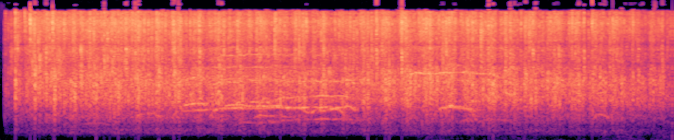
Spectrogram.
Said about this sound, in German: ich fühle mich zurückversetzt zu einem Zeitpunkt, als mich dieses Klatschen echt auf die Palme gebracht hat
